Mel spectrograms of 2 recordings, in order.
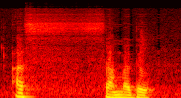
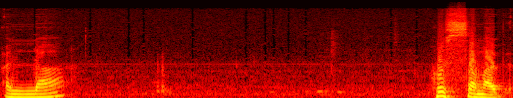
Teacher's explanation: What happens here is that from the last letter of this lafaz jalala, we have gone straight to swad, which is in this case, because it's a sun letter, so we have not even pronounced lam here, and we have totally ignored alif, this, which is actually hamza.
